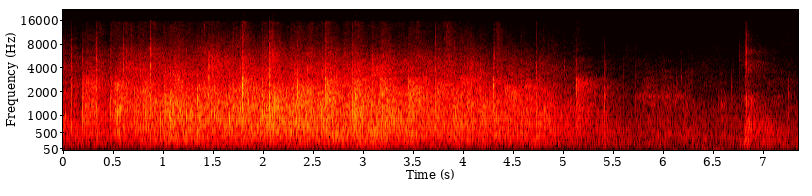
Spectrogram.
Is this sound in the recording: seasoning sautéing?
no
